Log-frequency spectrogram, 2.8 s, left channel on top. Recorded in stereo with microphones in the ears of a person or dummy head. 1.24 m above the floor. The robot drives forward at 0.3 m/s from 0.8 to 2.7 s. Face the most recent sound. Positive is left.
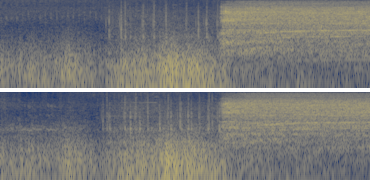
turn(degrees=20)  # may be behind; listen again after turning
